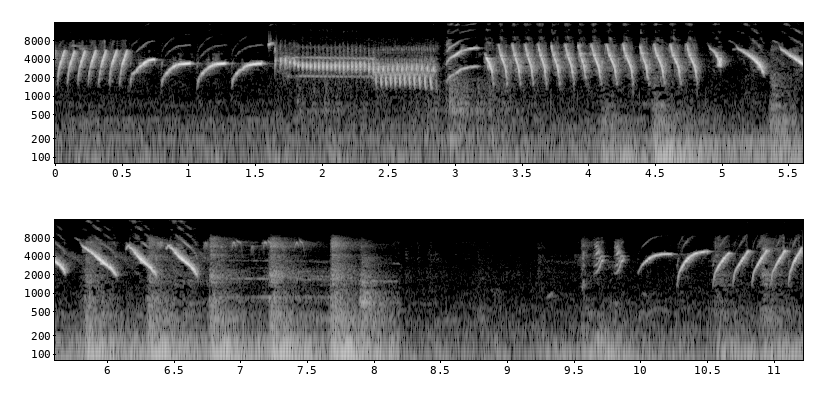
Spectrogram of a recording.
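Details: Sharp, rolling canary song used to train young birds: varied phrases of descending whistles, a buzzy harsh segment, fast trills of repeated chirps, then a quieter gap with faint rustling before rising chirps resume.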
